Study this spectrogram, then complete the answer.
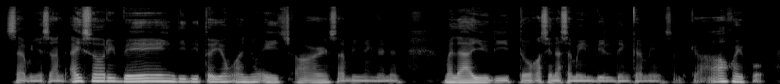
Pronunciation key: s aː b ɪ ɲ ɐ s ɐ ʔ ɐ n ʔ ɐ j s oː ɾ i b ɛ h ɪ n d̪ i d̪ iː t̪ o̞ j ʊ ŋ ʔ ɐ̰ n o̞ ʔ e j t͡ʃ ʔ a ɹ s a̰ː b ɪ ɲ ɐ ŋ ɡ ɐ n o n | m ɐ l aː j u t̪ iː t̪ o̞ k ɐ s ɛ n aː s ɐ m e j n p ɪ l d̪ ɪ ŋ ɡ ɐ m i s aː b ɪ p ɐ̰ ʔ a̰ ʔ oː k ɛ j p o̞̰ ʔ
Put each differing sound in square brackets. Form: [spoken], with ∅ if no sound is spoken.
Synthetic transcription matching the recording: s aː b ɪ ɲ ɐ s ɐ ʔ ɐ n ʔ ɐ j s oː ɾ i b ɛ h ɪ n d̪ i d̪ iː t̪ o̞ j ʊ ŋ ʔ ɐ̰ n o̞ ʔ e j t͡ʃ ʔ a ɹ s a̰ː b ɪ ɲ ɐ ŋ ɡ ɐ n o n | m ɐ l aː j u [d̪] iː t̪ o̞ k ɐ s ɛ n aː s ɐ m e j n [b] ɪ l d̪ ɪ ŋ [k] ɐ m [ɛ] s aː b ɪ [k] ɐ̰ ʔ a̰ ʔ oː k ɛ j p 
